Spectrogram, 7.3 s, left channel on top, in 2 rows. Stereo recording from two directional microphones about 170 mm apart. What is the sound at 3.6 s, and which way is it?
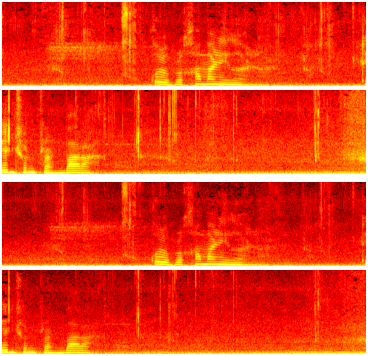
Speech, 5° right (ahead or behind).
